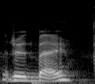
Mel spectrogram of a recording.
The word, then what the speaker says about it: Rudberg: Omar Rudberg? Rydberg. Ja, Rudberg. Han bara okej okay, Omar, då sa han det typ rätt och sen bara Umar Aha.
